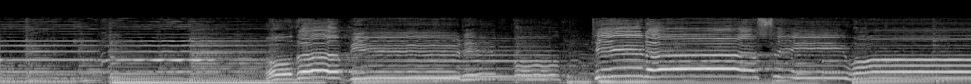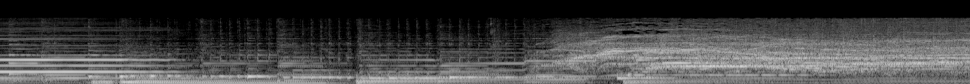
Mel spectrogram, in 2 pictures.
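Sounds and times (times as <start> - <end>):
bluegrass performance: 0.0 - 17.9
speech: 2.7 - 3.7
excited concert crowd cheering and shrieking: 15.0 - 19.4.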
